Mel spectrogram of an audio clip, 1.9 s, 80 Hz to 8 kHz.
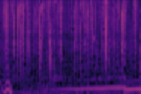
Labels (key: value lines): label: biophony, cascading saw
recorder: SoundTrap 600 or HydroMoth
